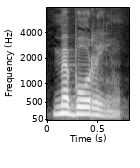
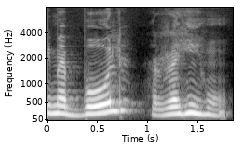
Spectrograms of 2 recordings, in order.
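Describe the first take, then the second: First: It is said fast, with l blended into r. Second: It is said slowly, with l and r separate. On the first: "casually बोल रहे हैं तो मैं ये कहूँगी, फास्टली बोलूँगी" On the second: "मैं ये नहीं कहूँगी"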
